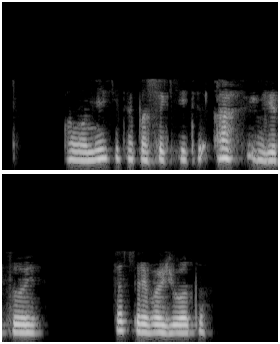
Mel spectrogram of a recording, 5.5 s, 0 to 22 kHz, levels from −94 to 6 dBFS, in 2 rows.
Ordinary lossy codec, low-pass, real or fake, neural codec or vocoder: AAC, 16 kbps; 7.2 kHz; fake; vocoder, 44.1 kHz, 128 mel bands every 512 samples, BigVGAN v2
